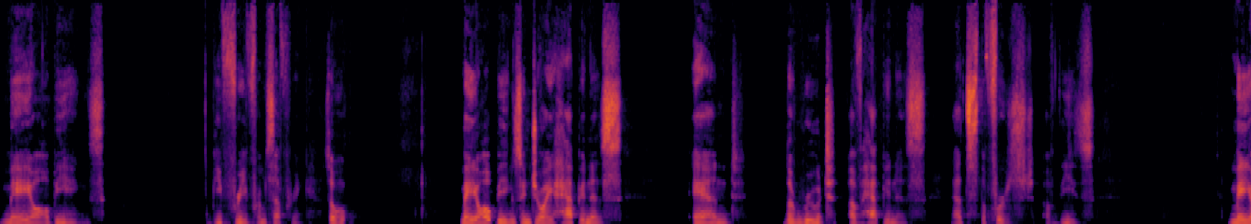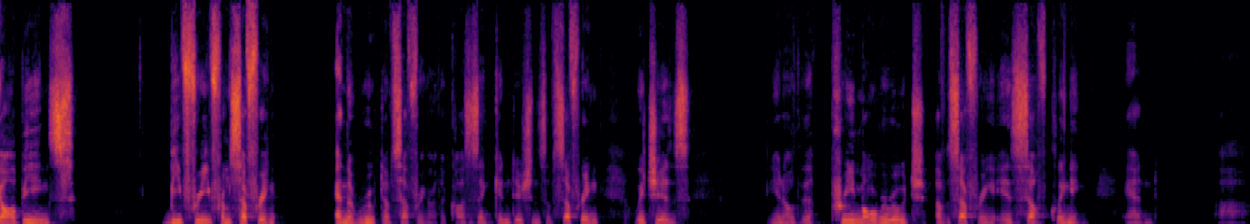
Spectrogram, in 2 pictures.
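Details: Adult woman speaking; normal speech.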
